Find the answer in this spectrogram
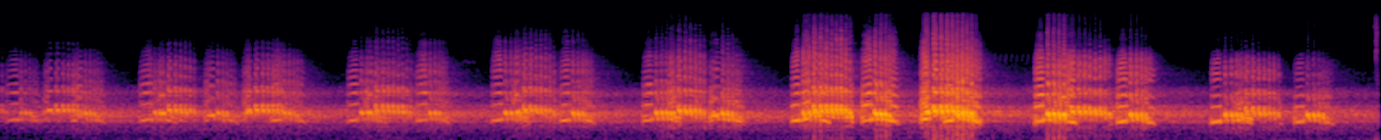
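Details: Sandhill Crane bugling during fall migration along the Colorado Front Range, where large flocks are often heard before seen as they head south to wintering grounds; rolling, trumpeting rattled calls in repeated bursts, several birds overlapping and growing louder toward the end.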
